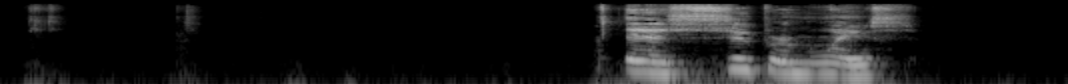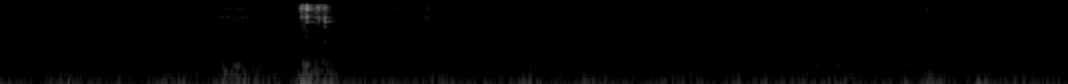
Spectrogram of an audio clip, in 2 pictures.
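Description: A middle-aged woman chews food with her mouth closed.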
